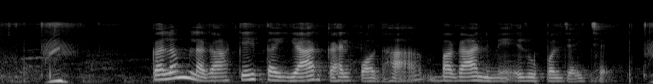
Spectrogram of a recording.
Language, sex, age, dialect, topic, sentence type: Maithili, female, 41-45, Eastern / Thethi, agriculture, statement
